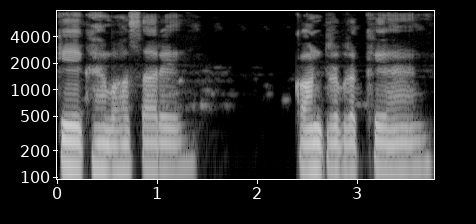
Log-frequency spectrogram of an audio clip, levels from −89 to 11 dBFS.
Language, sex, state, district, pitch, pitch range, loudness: Hindi, male, Uttar Pradesh, Budaun, 125 Hz, 120-145 Hz, -19 LUFS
